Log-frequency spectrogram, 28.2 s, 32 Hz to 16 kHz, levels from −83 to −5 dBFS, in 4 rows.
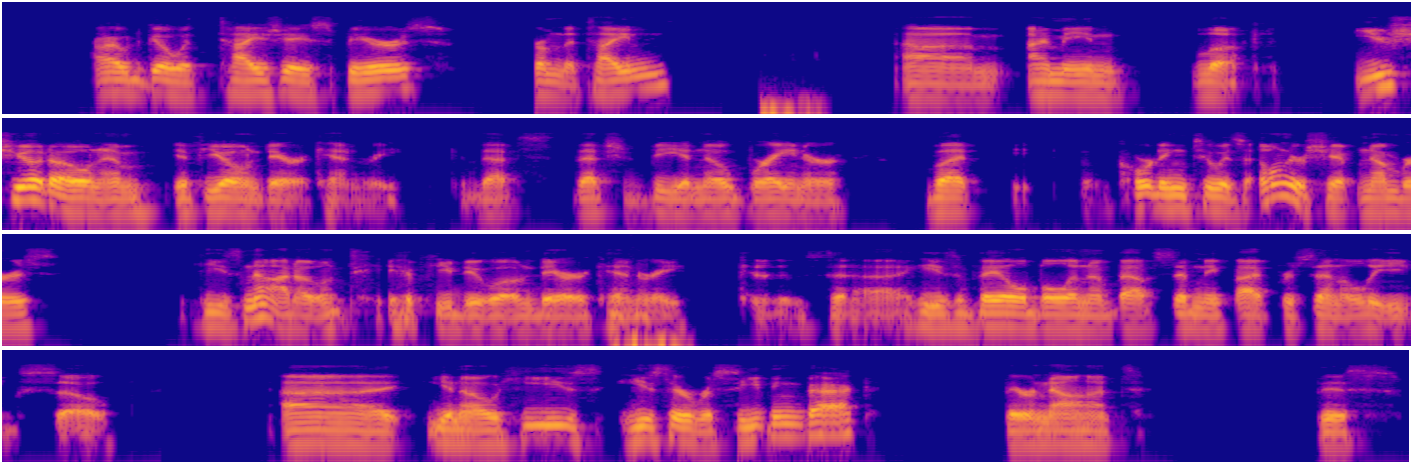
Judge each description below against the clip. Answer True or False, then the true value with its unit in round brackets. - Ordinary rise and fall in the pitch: False (7.8 semitones)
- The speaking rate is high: False (135 wpm)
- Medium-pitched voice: False (105 Hz)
